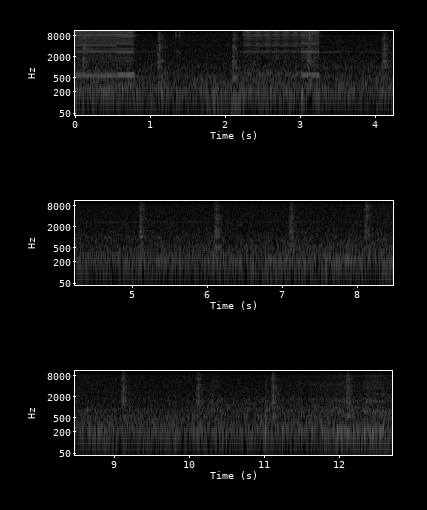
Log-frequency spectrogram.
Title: WD My Live Book (NAS) drive making strange Noise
